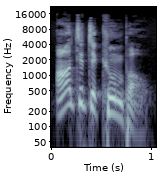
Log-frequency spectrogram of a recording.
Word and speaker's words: Antetokounmpo: By the way, how are people still unable to pronounce his name? Antetokounmpo.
